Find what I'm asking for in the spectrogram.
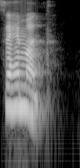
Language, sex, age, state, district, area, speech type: Hindi, female, 45-60, Madhya Pradesh, Jabalpur, urban, read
